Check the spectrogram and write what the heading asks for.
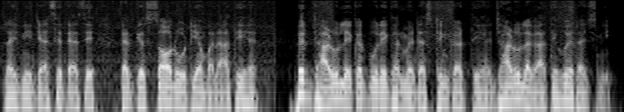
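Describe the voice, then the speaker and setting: A man with a fairly low voice reads a cartoon story aloud. His narration is steady and scripted throughout. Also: a little fast.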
